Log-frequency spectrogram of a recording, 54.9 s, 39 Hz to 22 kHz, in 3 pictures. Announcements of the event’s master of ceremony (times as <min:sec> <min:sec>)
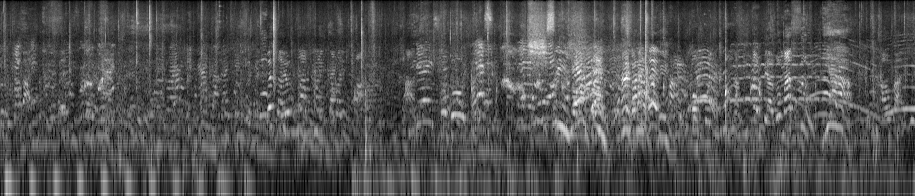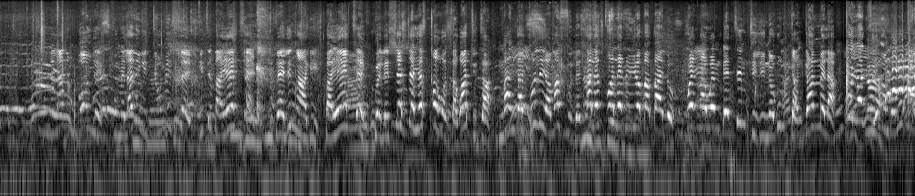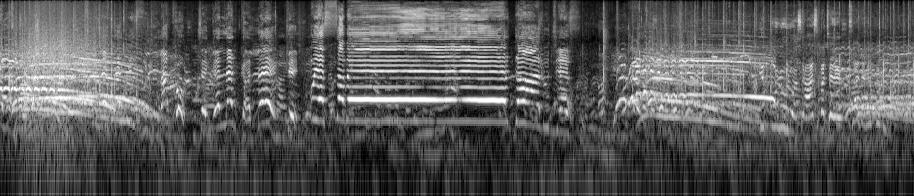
0:50.2 0:54.8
